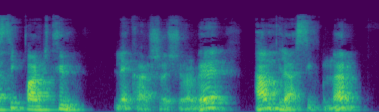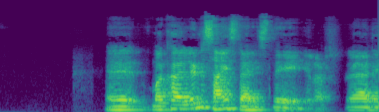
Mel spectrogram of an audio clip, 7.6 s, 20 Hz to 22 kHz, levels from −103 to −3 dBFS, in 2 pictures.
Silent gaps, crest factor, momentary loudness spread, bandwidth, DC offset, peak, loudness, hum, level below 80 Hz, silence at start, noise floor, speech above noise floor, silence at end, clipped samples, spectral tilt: none; 20 dB; 14 LU; 12.5 kHz; under 0.1%; -4 dBFS; -24 LUFS; none; -60 dBFS; 0 s; -82 dBFS; 59 dB; 0 s; under 0.1%; -5.5 dB/octave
